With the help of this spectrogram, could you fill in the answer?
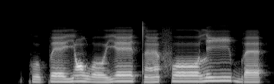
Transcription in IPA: k u˨ p eː˧ j ɔ̃˧ w oː˨ j eː˦ t ɛ̃˨˦ f oː˧ l iː˦ b ɛ˧

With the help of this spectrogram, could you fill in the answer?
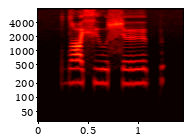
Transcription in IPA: dˤ ʏ ɐ̯ xʲ u s ø p

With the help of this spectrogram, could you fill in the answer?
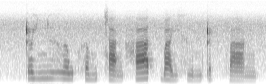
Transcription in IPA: ʈ ə˧ j ɲ ɨ˧ ɣ ə˧ w h ə˨˩˦ m c a˨˩˨ ŋ h aː˦˥ t̚ ɓ a˧ j x ɨ˨˩˦ m ʈ ə˨˩ k̚ f a˨˩ ŋ

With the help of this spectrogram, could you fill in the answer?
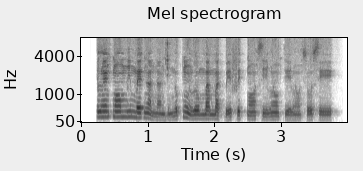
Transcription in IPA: l ɛ̃˦ k͡p ɔ̃˦ m i˦ m ɛ˦ ɡ ã˦˨ n ã˨ ɡ i˨ n o˨˦ k͡p ũ˦˨ l o˧ m a˦ m a˦˨ k͡p e˨˦ f e˦ k͡p ɔ̃˦ s i˧ l ɔ̃˧ k e˨ l ɔ̃˨ s o˨˦ s e˧

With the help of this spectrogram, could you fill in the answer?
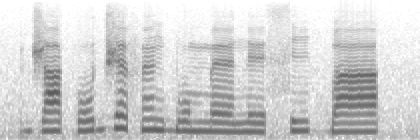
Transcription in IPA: d͡ʒ a˨ k o˨˦ d͡ʒ ɛ˦˨ f ɛ̃˧ ɡ͡b o˨ m ɛ˨ n e˨ s i˧ ɡ͡b a˧

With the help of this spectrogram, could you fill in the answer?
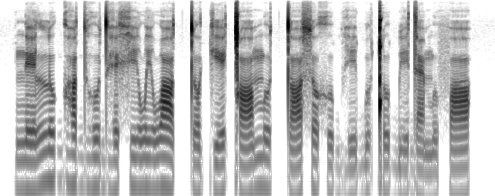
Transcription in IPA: n e lː u ɡʱ ɒ dʱ u dʱ e x i w i w ɒ tː o kʲ e ǀ ɒ m u tː ɒ s o x u bʱ i ɓ u ǃ u ɓ i d æ m u f ɒ

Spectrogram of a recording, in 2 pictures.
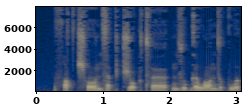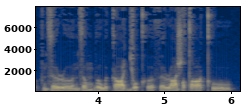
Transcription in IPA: θ ɐ tˤ t͡ʃʰ o n z ɐ k t͡ʃ o k tʰ œ | n z u ɡ ə w ɔ n d o k w ɤ k n z ə ɹ ɤ n z ɤ m b ɤ w ə k ɑ ɟ o kʰ ɤ θ ə ɹ ɑ ʒ ə tˤ w ɑ kʰ u

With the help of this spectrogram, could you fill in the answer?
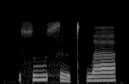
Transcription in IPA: s u˥ s ɹ̩˨˩ t̪ʰ w ä˥

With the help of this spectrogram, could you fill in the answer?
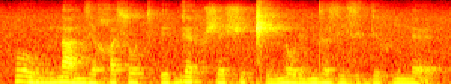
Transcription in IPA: o w u n a n z i χ ə s o t͡sʼ ɪ ɡ ɛ f ʃ ɛ ʃ ɪ ǁ ɨ n o ɾ ɨ n d ə z i z ɪ ɡ ɾ ɪ f i n ɛ

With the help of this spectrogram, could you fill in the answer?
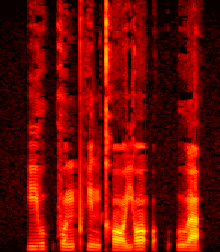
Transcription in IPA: j uː˦˥ k̚ f o˦˥ n pʰ i˨˩ n kʰ ɔː˩˦ j ɔ˥˩ ʔ | ʔ u˨˩ a̯

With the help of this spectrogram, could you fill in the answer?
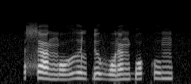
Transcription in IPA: s a˦˨ ŋ ɔ˨ ɣ ə˦˨ l ɗ ə˧ v ɔ˨ ɾ ã˦ ɡ͡b ɔ˧ k o˦ ŋ

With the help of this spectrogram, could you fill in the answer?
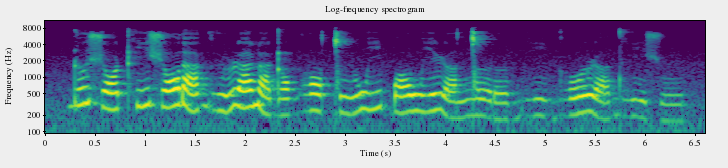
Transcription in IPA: ɖ ɵ˧˥ ʃ ɔ˨˩˦ ʈʰ i˧˥ ʃ ɔ˧˥ ɾ a˨˩˦ ɡʱ ʉ˨˩˦ ɭ a˧˥ ɳ a˩ ɖ ɔ˩ ɡʱ ɔ˧˩ ǀ ʉ˨˩˦ w i˧˥ ɓ ɔ˧˥ w i˧˥ ɭ ɐ˩ ŋ͡ǀ ɵ˧˩ ɾ ɵ˩ bʱ i˧˩ ɡʱ o˧˥ ɭ ɐ˨˩˦ dʱ i˧˩ ʃ ʉ˩

